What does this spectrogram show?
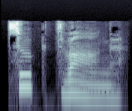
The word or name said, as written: zugzwang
